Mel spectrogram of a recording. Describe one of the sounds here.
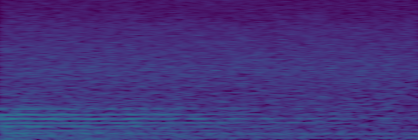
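A bass guitar is plucked.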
